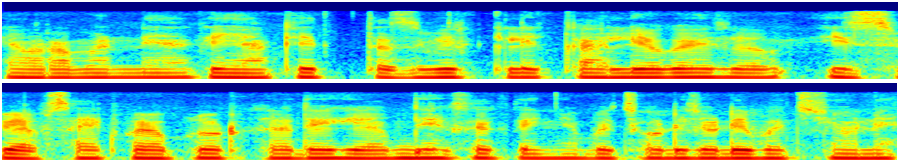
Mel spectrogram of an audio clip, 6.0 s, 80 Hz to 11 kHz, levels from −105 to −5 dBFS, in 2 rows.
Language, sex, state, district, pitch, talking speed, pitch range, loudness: Hindi, male, Chhattisgarh, Kabirdham, 140 Hz, 260 wpm, 135-140 Hz, -18 LUFS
